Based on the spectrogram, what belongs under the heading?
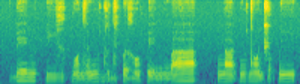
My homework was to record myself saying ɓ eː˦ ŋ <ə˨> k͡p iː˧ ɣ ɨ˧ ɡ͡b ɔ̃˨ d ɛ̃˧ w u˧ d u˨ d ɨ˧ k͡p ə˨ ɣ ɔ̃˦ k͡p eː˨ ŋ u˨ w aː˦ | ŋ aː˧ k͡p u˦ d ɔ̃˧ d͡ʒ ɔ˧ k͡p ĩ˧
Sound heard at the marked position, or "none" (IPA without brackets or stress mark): ə˧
